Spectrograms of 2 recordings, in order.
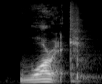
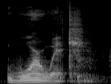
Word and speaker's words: Warwick: They very patiently advised me that it's pronounced Warwick, not Warwick.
